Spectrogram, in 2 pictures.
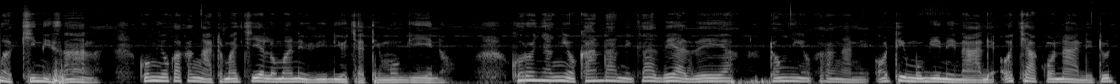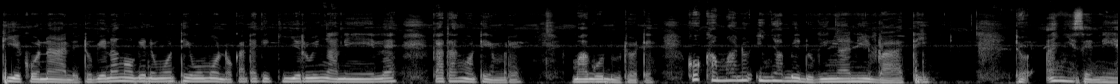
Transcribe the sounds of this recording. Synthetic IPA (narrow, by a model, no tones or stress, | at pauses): makʰinɪsanakoŋɪjɔkakaŋatmat͡ʃɪɛlɔmanɛvidiot͡ʃatɪmoɡɪno | koɾoɲaŋɪɔkandanɪkad̪ead̪ejatɔŋɪɔkakaŋanɪʔɔtɪmoɡɪnɪnadɛʔɔt͡ʃakɔnadɛtotjekɔnadɛtoɡenaŋɔɡɪnɪmɔtɪmɔmɔndɔkatakikieɾwiŋanɪːlɛkataŋɔtɪmɾɛ | maɡodutotɛkɔkamanɔʔiɲabedoɡɪŋanebat̪i | tɔ̰aɲɪsɛnɪa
